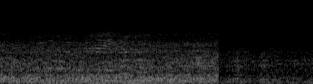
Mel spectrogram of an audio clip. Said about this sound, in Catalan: O sea, esto es insoportable, nunca ha sido así y ahora no entiendo qué pasa esto. És la maquinària de la refrigeració de La Farga.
